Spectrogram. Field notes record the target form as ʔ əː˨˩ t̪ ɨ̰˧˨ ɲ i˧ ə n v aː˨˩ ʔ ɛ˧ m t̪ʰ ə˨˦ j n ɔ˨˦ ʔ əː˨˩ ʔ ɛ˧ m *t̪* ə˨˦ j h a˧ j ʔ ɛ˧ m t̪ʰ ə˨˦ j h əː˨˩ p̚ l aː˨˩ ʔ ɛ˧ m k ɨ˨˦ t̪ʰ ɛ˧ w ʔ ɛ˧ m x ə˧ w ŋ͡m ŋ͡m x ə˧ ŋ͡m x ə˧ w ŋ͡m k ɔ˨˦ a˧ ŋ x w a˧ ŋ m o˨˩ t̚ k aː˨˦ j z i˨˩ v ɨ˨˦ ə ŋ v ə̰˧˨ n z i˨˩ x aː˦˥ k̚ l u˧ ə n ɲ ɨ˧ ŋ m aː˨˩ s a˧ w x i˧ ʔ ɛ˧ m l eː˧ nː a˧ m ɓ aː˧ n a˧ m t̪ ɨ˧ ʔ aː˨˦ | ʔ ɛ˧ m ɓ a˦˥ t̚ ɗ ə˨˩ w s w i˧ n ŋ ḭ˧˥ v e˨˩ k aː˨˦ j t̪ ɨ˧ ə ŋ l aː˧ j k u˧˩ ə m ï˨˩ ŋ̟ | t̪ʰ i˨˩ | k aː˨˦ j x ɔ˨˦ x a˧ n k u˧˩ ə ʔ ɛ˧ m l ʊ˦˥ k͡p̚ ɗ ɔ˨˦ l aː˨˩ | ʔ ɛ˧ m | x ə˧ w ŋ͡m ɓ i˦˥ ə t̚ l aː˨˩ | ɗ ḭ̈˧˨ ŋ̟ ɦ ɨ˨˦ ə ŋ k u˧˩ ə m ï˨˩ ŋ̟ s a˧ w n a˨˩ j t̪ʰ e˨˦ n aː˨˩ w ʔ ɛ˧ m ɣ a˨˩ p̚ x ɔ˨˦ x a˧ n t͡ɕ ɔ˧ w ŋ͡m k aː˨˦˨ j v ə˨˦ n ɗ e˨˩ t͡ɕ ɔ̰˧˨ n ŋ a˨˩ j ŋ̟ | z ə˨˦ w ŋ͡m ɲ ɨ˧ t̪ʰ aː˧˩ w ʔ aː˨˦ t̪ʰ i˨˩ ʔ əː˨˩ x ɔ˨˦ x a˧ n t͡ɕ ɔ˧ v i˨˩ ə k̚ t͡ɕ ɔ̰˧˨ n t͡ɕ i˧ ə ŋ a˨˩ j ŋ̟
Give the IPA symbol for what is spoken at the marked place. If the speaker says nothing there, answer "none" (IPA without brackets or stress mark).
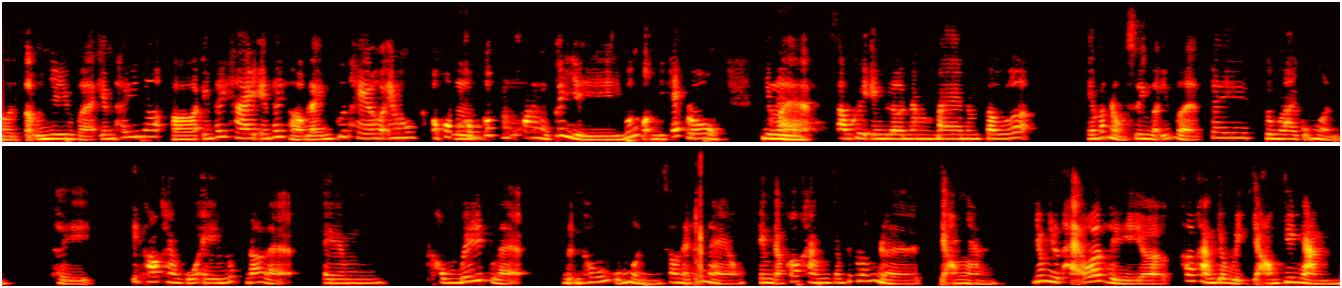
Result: t̪ʰ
